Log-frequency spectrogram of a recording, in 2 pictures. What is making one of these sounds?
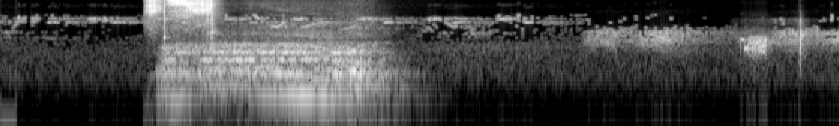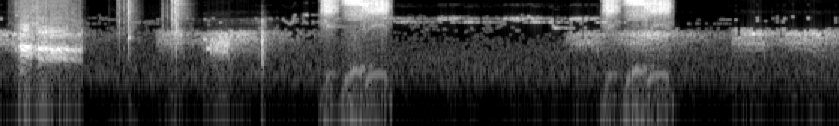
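Rifle shots crack loudly, one after another.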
